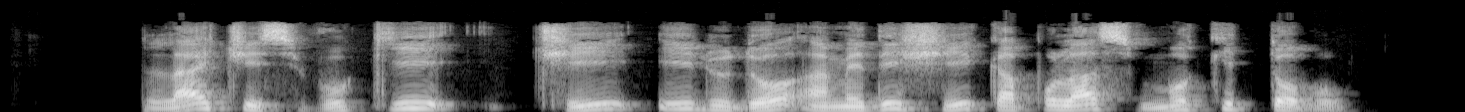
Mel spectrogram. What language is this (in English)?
Laz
